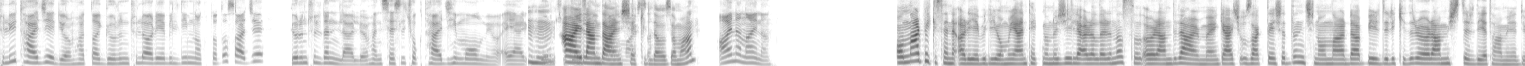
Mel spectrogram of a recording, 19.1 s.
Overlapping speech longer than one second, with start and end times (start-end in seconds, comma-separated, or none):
6.6-8.2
